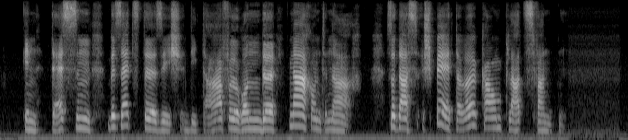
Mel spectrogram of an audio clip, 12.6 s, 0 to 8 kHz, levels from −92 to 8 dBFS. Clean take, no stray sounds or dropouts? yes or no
yes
